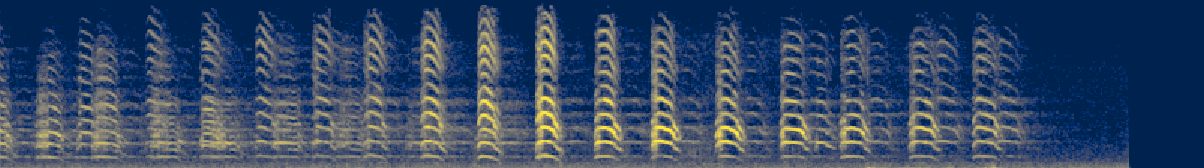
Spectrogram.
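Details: Southern lapwing from Brazil calling in a long, rhythmic run of sharp, grating notes, about two to three per second. The notes swell louder in the middle, then fade before the run stops abruptly.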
